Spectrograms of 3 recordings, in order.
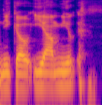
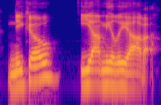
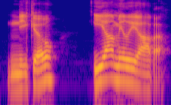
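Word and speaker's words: Nico Iamaleava: quarterbacks in the nation in red shirt freshman Nico yam let's try this again Nico yava Nico yava that's how you say his name I've said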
